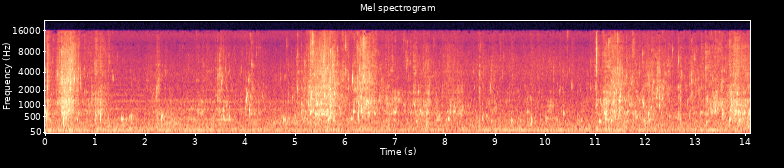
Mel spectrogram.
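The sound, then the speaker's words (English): Water flows and trickles steadily throughout, with a few louder splashing surges now and then over a soft, continuous gurgle. No voices are heard. “Feel the water calling to us, asking for us to relax.”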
